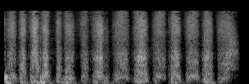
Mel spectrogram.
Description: sport rugby ball scrape scratch surface with finger as if removing mark; zapsplat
